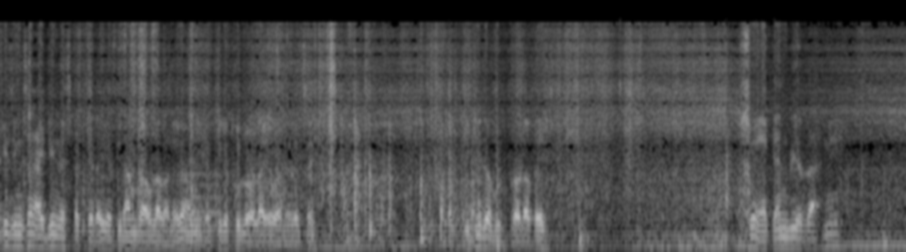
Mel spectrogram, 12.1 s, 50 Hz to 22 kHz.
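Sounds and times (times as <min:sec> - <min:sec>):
plastic bag rustling: 0:06.2 - 0:09.0.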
